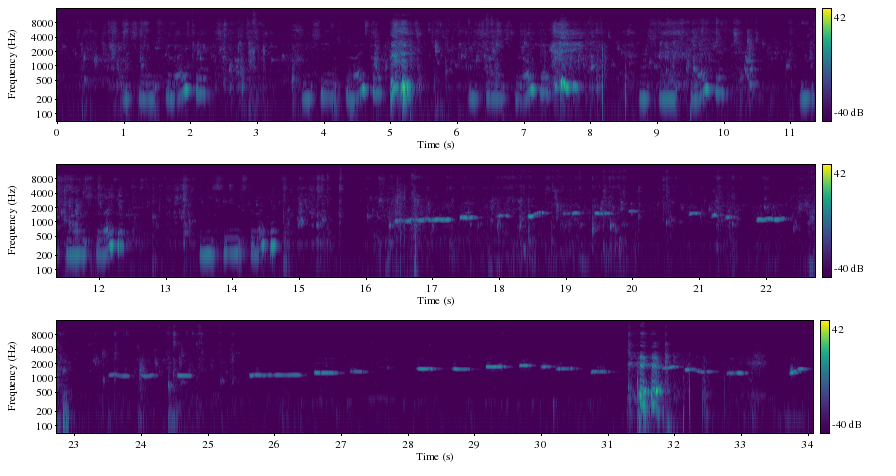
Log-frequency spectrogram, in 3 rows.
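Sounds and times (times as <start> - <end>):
water splashing in a bathtub: 0.0 - 34.0
person whistling a slow tune: 16.4 - 20.2, 20.8 - 22.4, 23.5 - 24.9, 25.6 - 27.5, 28.1 - 34.0.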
